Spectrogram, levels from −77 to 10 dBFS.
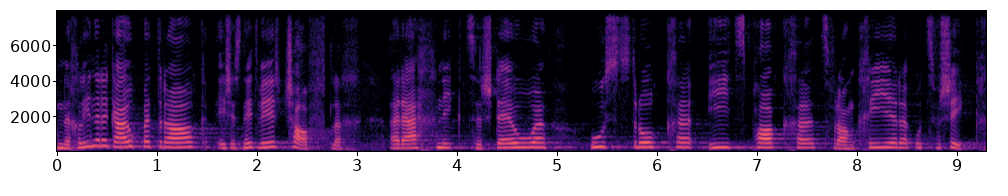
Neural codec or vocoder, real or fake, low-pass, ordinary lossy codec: none; real; none; none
